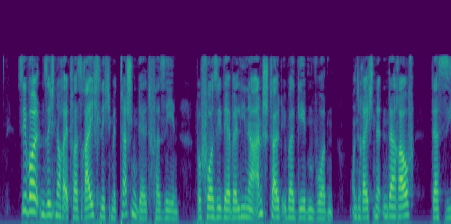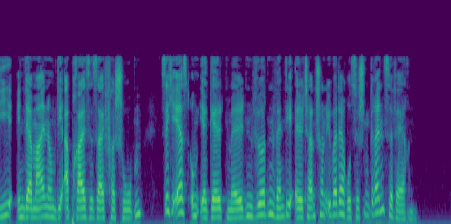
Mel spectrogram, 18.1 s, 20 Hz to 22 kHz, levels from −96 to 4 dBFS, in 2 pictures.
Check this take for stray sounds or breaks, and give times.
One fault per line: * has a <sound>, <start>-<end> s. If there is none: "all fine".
all fine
